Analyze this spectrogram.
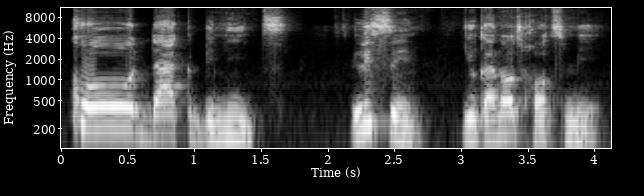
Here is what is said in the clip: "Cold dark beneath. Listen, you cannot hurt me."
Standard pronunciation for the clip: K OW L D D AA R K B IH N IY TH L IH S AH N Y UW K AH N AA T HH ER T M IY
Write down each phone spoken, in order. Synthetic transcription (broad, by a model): K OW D D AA K B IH N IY T L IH S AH N Y UW K AH N AA T HH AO T M IY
